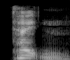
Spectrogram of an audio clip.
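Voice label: "tighten", American English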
